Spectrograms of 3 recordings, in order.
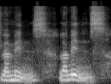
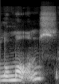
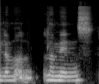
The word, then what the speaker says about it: Lammens: The way you pronounce Lammens is Lammens. Because half the people are saying Lammens. Some people are saying Lammens. Some people are saying Le Mans. And Le Mans just kind of sounds Belgian.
